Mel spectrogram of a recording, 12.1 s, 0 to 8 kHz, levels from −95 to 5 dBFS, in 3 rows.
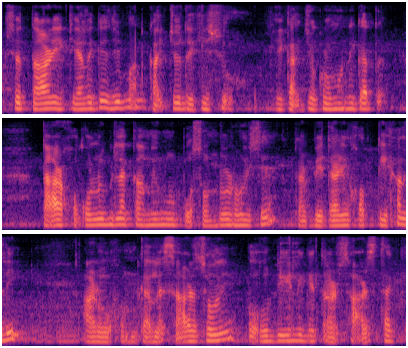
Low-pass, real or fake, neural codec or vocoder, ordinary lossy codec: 7.2 kHz; fake; vocoder, 22.05 kHz, 80 mel bands, HiFi-GAN; none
